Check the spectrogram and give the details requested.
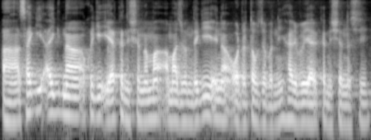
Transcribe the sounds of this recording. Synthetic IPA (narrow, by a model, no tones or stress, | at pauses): ɐsaɡiʔajɡnɐɐ̰kʰojɡiejaɾkɐndisʰɐnɐmɐʔɐ̰mad͡ʒondɐɡiɐ̰jnɐ̰o̰ɾdɐɾtawd͡ʒɐbɐniɦajɾibɐejaɾkɐndisɐnːɐsi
